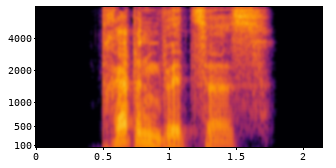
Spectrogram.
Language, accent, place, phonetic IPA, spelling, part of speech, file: German, Germany, Berlin, [ˈtʁɛpn̩ˌvɪt͡səs], Treppenwitzes, noun, De-Treppenwitzes.ogg
- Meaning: genitive singular of Treppenwitz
